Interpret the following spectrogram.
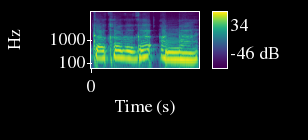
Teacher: ये आपके क से क वर्ग और क से कंठ, ये सभी कंठ से बोले जाते हैं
